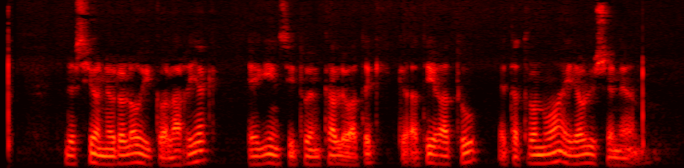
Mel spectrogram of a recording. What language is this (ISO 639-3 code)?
eus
